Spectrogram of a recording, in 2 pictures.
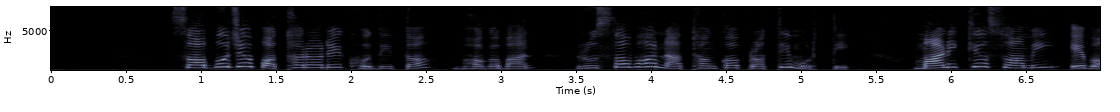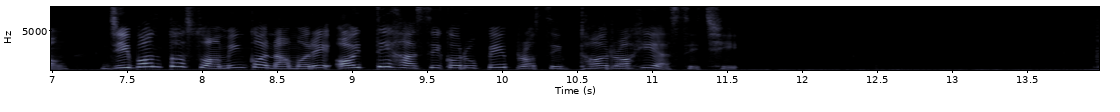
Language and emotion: Odia, neutral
